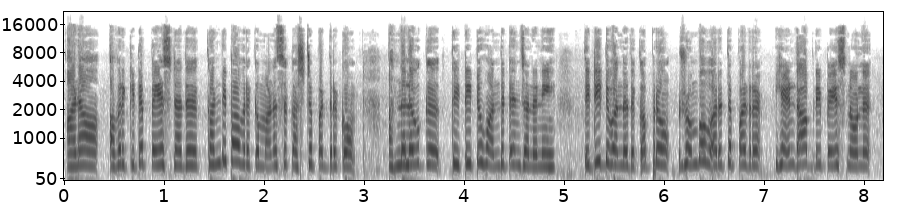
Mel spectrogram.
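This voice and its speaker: A woman's voice: very high-pitched, steady tone, fast, bright, forceful tone. A woman voicing a guarded young woman in a cartoon who explains herself anxiously and defensively. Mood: regretful. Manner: anxious, self-justifying. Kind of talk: Tamil cartoon voice acting.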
